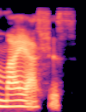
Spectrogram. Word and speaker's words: myiasis: So, myiasis. So, I'm going to spell it for you.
